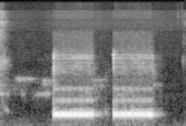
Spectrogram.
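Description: A telephone number being dialed to call a member of parliament: two long, loud touch-tone beeps, each about half a second, separated by a short gap, close and clear with no talk.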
